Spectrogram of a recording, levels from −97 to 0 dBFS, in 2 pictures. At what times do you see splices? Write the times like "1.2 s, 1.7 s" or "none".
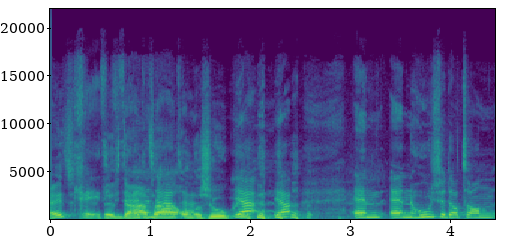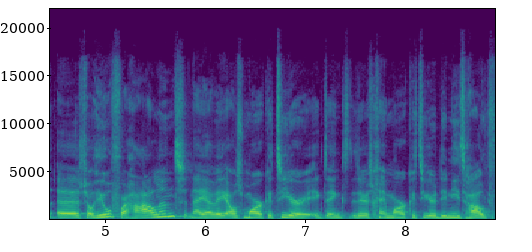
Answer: none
